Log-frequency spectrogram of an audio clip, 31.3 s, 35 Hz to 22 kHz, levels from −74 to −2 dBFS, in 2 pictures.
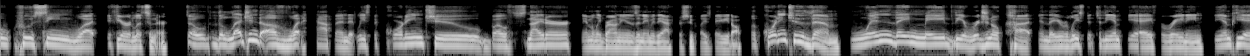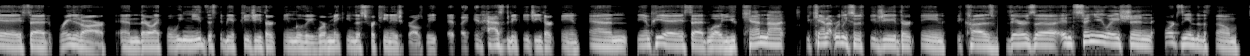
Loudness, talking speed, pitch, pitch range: -22 LUFS, 195 wpm, 115 Hz, 105-135 Hz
